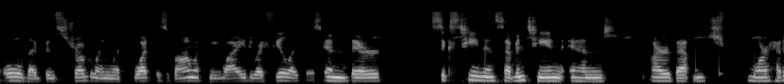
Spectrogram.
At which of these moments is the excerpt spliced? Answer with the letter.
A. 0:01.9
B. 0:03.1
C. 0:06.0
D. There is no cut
B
